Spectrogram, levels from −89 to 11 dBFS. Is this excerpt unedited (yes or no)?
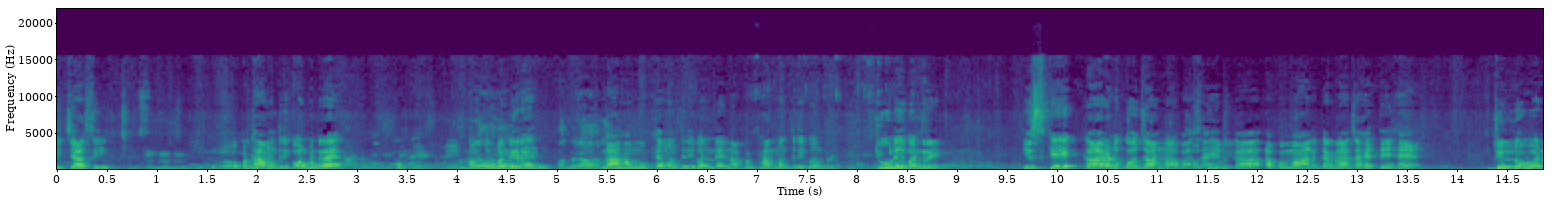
no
